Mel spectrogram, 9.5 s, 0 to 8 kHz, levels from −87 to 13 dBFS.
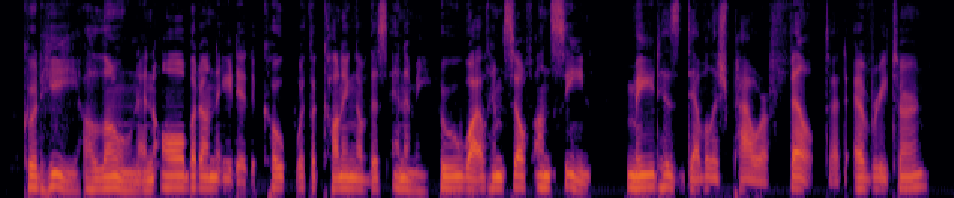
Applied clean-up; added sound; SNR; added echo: classical method spectral subtraction.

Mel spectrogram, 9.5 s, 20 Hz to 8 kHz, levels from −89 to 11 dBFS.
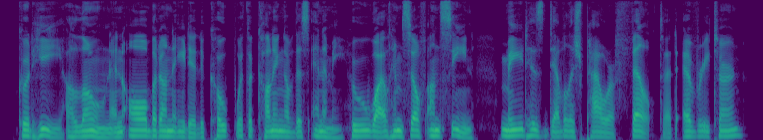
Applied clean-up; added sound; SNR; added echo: none; none; none; none.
